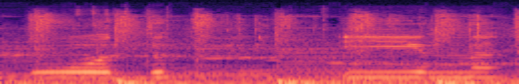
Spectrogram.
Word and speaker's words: один: So the stress actually falls on E, and O is unstressed, so we pronounce it as letter A. But we have to spell it while we're writing with O. But just reading with A.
